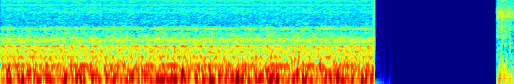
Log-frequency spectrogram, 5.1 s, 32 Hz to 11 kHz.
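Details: Hyundai Grandeur HG 3.0 GDI at warm idle in Park, comparing stock iridium and ruthenium spark plugs, short-term fuel trims near normal: smooth, even low hum with no misses or ticking; healthy normal warm idle.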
